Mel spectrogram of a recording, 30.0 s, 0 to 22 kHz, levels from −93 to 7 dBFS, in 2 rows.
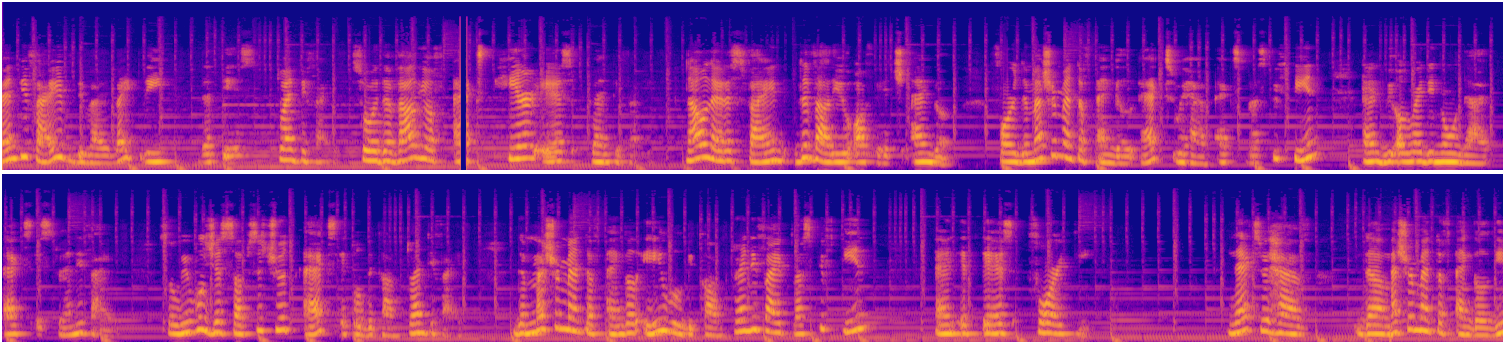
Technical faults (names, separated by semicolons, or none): Bluetooth stall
